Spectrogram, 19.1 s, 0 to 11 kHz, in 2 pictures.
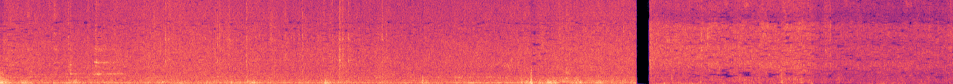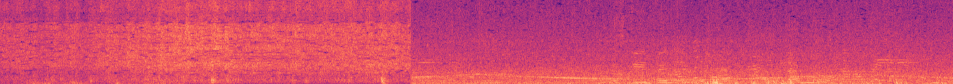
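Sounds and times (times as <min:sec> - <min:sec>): heavy rain and hail: 0:00.0 - 0:13.7
siren wailing: 0:13.6 - 0:18.0.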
